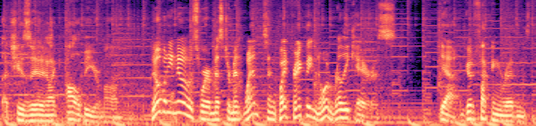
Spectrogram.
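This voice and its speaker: A man's voice: mid-range voice, big pitch swings, brisk. A man streaming a game, reading its text aloud and adding informal, wry commentary. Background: game music.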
